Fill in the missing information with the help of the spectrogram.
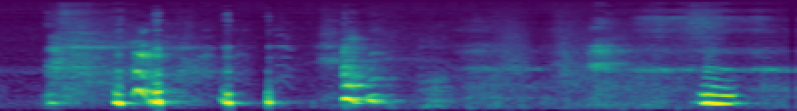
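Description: Several short, jerky hiccup sounds close together, mixed with breathy laughter. Hiccups from more than one person at nearly the same moment.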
